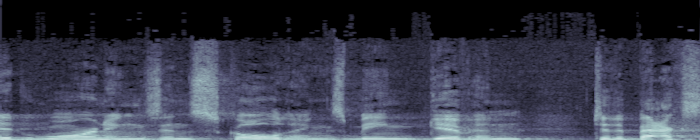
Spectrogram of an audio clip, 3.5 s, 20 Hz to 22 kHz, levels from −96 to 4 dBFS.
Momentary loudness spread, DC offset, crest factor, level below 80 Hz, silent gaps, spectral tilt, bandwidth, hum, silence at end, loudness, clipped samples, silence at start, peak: 7 LU; under 0.1%; 18 dB; -54 dBFS; none; -5 dB/octave; 16.5 kHz; none; 0 s; -18 LUFS; under 0.1%; 0 s; 0 dBFS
